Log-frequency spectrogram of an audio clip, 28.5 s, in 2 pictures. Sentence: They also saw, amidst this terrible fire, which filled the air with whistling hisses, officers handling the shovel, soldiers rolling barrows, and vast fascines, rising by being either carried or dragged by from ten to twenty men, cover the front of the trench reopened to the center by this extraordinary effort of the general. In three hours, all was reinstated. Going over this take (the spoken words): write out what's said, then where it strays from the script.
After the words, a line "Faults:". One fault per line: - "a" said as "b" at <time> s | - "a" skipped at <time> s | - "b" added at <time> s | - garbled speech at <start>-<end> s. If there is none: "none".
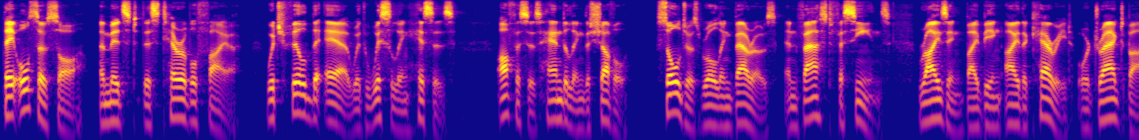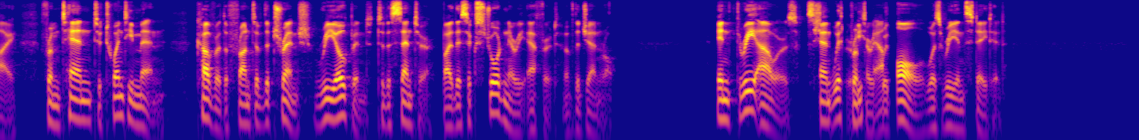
They also saw, amidst this terrible fire, which filled the air with whistling hisses, officers handling the shovel, soldiers rolling barrows, and vast fascines, rising by being either carried or dragged by from ten to twenty men, cover the front of the trench reopened to the center by this extraordinary effort of the general. In three hours, [garbled] all was reinstated.
Faults:
- garbled speech at 24.3-25.4 s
